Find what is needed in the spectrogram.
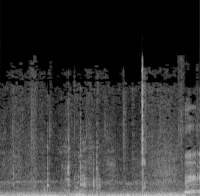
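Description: Car cabin noise while driving: a steady low rumble of engine and road, which cuts off suddenly near the end.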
